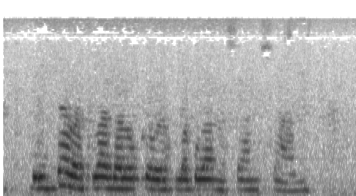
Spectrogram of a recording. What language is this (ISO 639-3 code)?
lug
